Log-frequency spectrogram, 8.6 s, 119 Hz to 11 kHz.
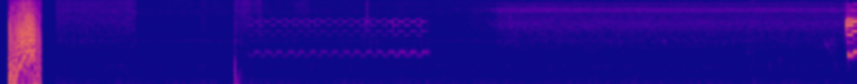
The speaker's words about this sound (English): the phone's ringing. Oh, it's 12:30 in the morning. Who's calling now?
